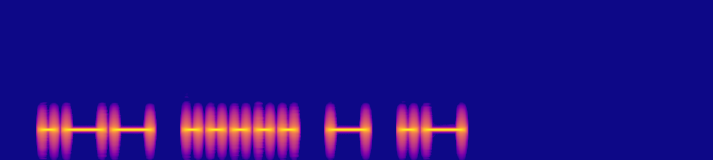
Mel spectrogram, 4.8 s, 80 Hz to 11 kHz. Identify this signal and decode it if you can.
Morse code, heard as a keyed tone, about 15 wpm, 700 Hz. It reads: W5TA
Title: USA Callsign DE Callsign - 4 Characters - 15wpm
